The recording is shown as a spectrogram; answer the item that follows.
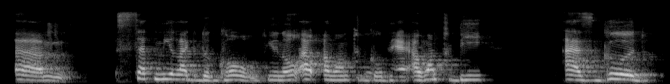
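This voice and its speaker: A woman speaks very slowly in a Quebec accent. Her medium-pitched voice is somewhat breathy. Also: ordinary pitch variation. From Quebec, Canada. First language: French. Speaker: rapper. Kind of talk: interview. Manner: halting.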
